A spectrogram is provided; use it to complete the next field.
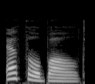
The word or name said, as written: ethelbald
